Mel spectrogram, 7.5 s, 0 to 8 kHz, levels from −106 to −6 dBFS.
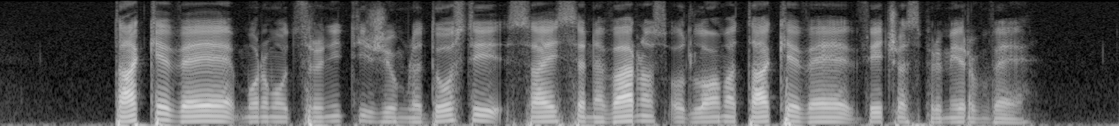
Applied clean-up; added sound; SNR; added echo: none; none; none; none.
